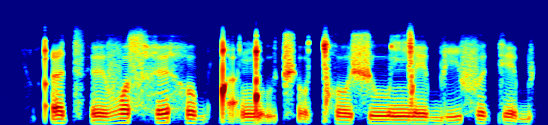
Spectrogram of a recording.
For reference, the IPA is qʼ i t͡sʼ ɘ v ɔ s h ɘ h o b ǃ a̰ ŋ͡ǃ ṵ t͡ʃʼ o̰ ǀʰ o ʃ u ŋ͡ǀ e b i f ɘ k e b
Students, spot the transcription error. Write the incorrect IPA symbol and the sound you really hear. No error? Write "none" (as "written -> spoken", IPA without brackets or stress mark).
none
